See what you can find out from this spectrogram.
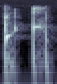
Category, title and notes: Sound effects > Electronic / Design
Button Click
A short click sound. I recorded my voice with mic and processed a bit in Audacity.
